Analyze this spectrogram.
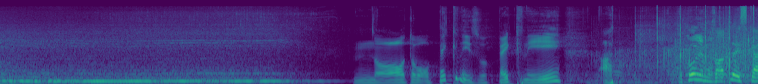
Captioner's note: engine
